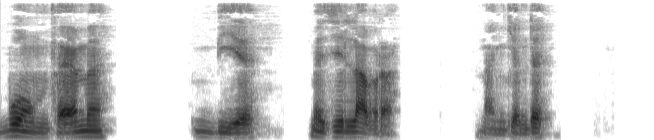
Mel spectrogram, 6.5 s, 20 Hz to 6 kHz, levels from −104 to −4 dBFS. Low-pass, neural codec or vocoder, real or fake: 5.4 kHz; none; real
